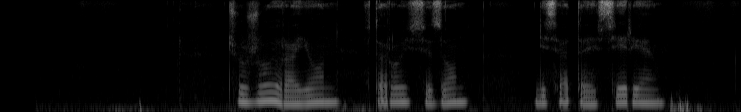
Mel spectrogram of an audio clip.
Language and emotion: Russian, sad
